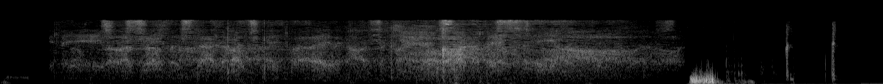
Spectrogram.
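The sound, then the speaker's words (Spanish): Eerie, breathy whispering heard through a wall beside a bed runs steadily for about six seconds at a moderate level, then breaks off into a brief low voiced sound followed by a couple of sharp clicks. “Escucha susurros.”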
